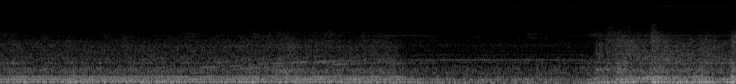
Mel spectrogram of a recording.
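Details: Samsung washer-dryer in spin test after replacing both shock absorbers to cure noise and jumping: smooth steady drum hum with no thumps, bangs or knocking; spin sounds healthy.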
